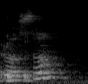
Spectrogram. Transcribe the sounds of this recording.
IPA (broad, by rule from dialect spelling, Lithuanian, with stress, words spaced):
ˈrʊsʊ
